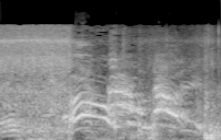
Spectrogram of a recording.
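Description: Excited voices in a phone-recorded clip. For the first part they sit over a steady hiss, which stops suddenly under a second in.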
